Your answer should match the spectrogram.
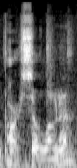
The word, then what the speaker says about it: Barcelona: to fly to Barcelona do you mean Barcelona Barcelona it's how the locals say it actually you're right um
